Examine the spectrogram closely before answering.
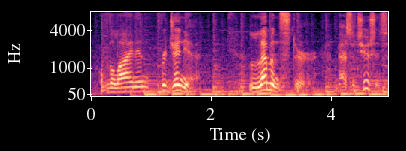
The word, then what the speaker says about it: Leominster: in Tennessee but over the line in Virginia lemonster Massachusetts it's spelled like it ought to be pronounced Leominster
